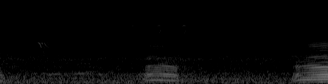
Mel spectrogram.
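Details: Flock of Canada geese come in to feed at the water's edge on green grass, close to the camera: two strong, nasal honks about a second and a half apart, with faint higher chatter and low background noise.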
